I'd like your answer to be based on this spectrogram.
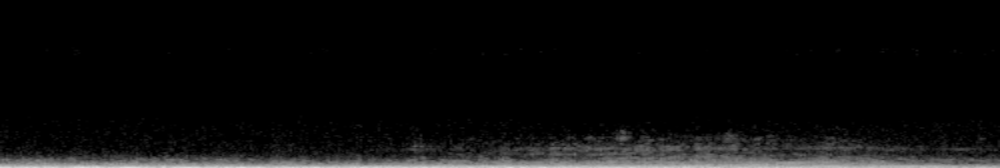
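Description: A Dodge Dakota pickup with shifting trouble and a throttle position sensor fault, heard from the cab as a low, steady engine rumble in second gear that eases slightly toward the end, with no talking.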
